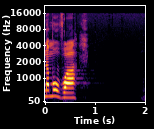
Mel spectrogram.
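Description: A young woman sings a sustained note through a microphone.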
